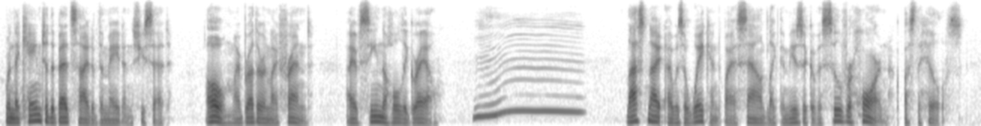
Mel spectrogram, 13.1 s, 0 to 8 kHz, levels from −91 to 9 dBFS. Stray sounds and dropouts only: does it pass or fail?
fail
